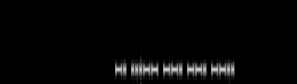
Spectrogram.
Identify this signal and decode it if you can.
Morse code, heard as a keyed tone, about 54 wpm, 700 Hz. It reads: N3GGZ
